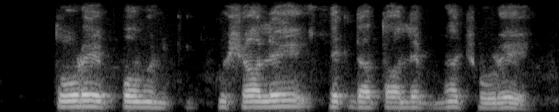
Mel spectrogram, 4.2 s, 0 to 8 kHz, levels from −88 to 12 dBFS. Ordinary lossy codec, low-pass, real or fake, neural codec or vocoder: Opus, 32 kbps; 7.2 kHz; real; none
